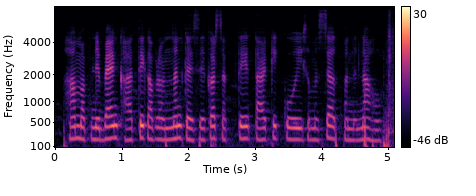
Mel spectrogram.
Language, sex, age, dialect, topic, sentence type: Hindi, female, 18-24, Awadhi Bundeli, banking, question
